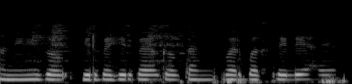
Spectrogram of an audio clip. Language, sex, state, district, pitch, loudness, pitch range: Marathi, female, Maharashtra, Chandrapur, 225 Hz, -32 LUFS, 220-225 Hz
